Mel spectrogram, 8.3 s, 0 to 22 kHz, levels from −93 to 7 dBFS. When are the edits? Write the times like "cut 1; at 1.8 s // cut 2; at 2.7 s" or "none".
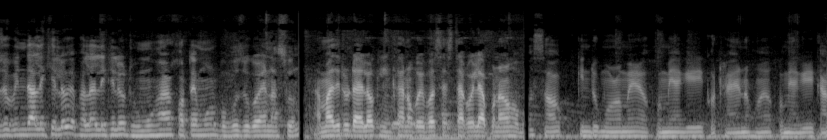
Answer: cut 1; at 3.1 s // cut 2; at 5.2 s

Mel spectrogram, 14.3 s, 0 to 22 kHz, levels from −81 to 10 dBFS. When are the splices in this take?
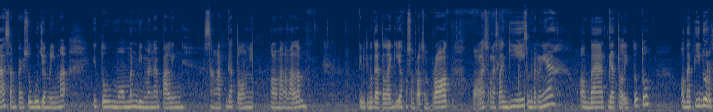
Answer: cut 1; at 5.1 s // cut 2; at 10.5 s

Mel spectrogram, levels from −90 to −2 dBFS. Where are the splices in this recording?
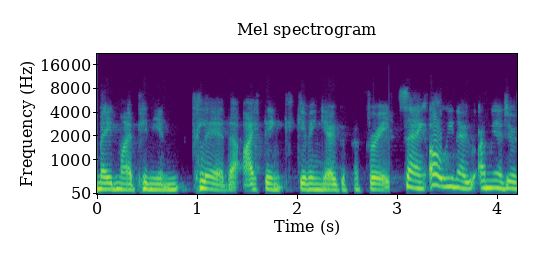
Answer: cut 1; at 2.9 s

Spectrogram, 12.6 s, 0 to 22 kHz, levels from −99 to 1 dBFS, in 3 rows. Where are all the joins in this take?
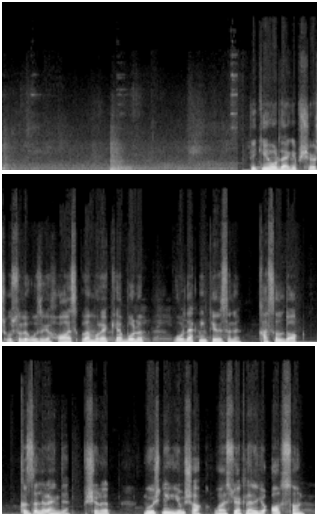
cut 1; at 3.2 s

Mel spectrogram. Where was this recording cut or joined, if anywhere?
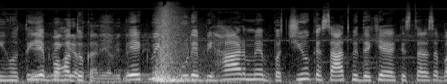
cut 1; at 1.6 s

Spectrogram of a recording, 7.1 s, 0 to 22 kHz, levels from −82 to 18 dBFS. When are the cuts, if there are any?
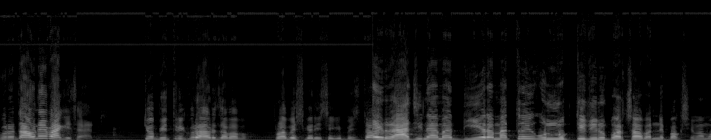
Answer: cut 1; at 3.7 s

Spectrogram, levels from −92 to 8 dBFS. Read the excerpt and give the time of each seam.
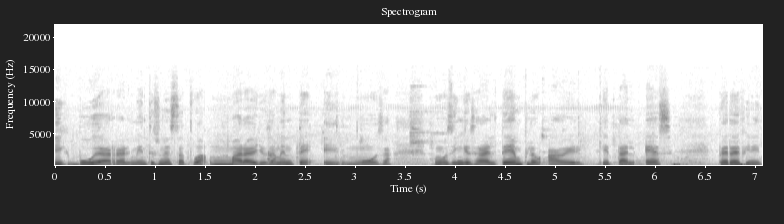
none

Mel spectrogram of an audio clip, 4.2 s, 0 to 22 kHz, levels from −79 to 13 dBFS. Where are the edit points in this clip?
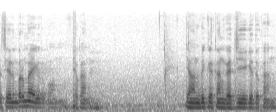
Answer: cut 1; at 1.1 s

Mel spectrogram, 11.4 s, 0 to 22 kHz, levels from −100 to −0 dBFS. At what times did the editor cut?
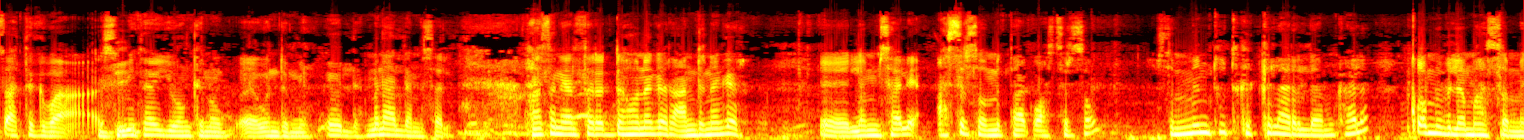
none

